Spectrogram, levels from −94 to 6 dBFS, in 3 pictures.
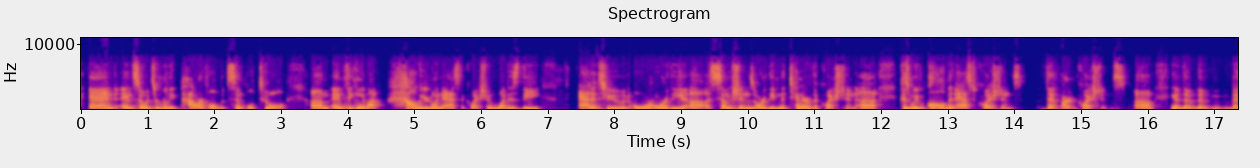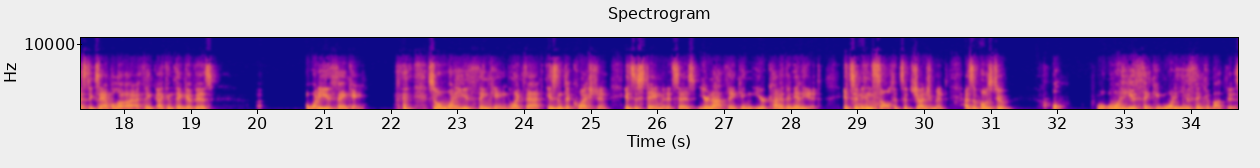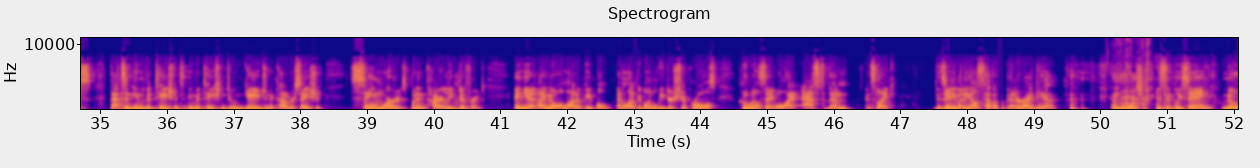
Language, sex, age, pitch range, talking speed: English, male, 40-59, 110-150 Hz, 185 wpm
